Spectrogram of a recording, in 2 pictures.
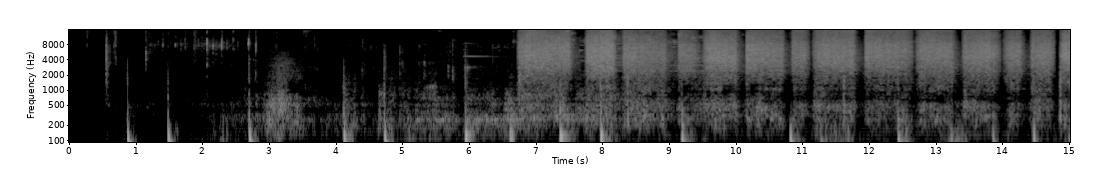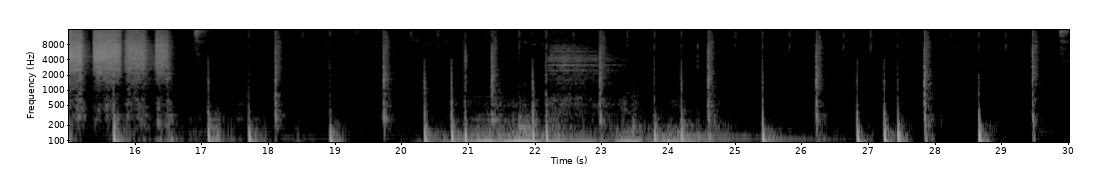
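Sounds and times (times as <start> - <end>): background music with beat: 0.5 - 2.9, 6.7 - 30.0
rubbing and handling sounds: 6.7 - 16.6
spray hissing: 6.7 - 16.6.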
